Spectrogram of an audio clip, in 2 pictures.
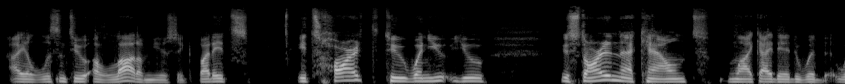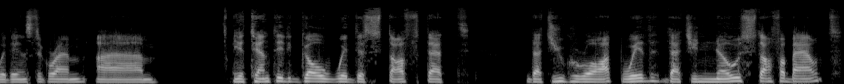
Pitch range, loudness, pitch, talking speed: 120-145 Hz, -25 LUFS, 130 Hz, 155 wpm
